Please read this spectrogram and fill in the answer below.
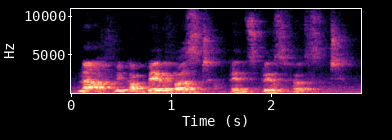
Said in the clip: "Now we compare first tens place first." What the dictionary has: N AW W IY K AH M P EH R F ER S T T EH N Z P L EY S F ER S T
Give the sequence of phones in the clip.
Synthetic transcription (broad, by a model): N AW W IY K AH M P EH R F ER S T T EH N S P EY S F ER S T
